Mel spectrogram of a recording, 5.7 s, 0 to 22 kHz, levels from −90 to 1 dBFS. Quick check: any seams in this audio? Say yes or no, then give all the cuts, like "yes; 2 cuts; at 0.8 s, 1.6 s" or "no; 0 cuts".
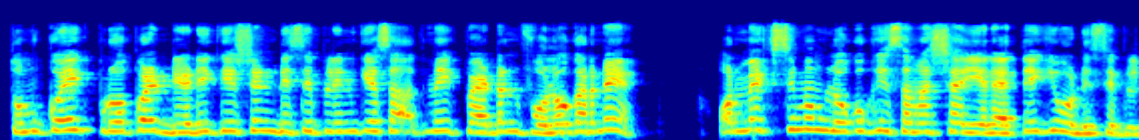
no; 0 cuts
